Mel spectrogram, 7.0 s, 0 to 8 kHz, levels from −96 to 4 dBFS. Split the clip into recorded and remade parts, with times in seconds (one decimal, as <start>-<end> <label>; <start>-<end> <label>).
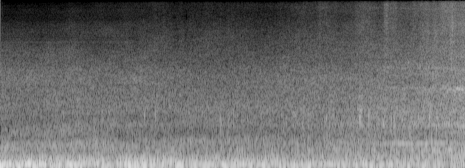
0.0-2.1 remade; 2.1-5.0 recorded; 5.0-5.4 remade; 5.4-6.6 recorded; 6.6-7.0 remade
